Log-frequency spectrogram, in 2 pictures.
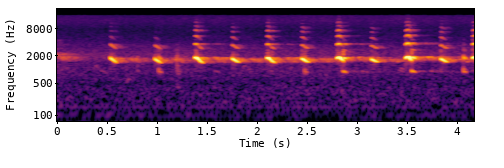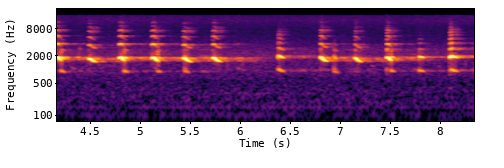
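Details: Eurasian coot (Fulica atra) repeating a rapid, steady run of clipped, nasal notes, about three per second, with a brief pause before the series resumes; quiet surroundings.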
